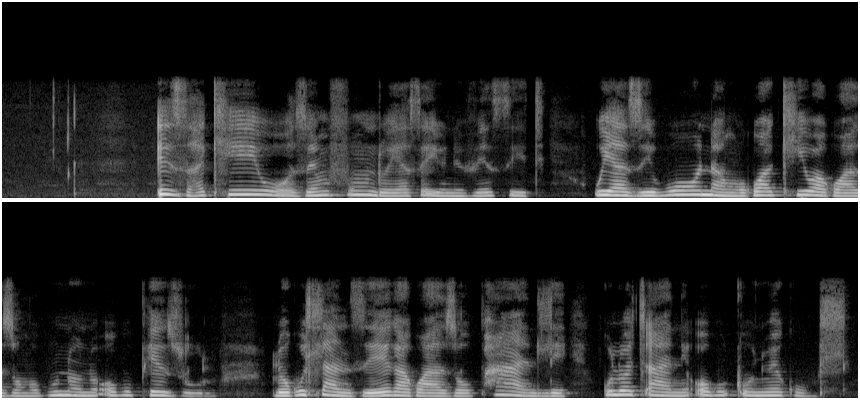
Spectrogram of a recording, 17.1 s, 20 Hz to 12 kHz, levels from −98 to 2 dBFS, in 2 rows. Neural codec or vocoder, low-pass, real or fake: none; 7.2 kHz; real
